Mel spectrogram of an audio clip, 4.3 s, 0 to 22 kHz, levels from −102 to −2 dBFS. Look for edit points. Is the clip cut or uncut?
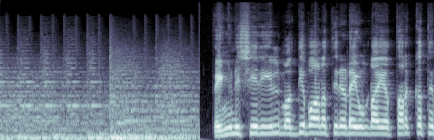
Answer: cut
